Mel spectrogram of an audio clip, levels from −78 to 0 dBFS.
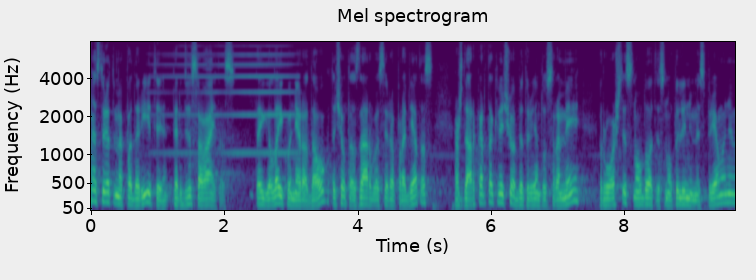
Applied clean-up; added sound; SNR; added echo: none; Bowed string instrument; 18 dB; none.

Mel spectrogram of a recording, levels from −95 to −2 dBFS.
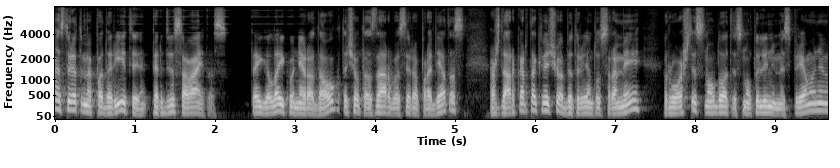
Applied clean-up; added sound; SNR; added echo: neural mask model DeepFilterNet 3.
